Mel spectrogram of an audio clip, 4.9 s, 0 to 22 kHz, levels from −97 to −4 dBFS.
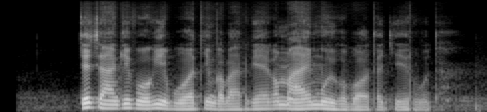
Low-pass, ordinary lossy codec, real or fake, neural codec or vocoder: none; none; fake; codec, 44.1 kHz, 7.8 kbps, Pupu-Codec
